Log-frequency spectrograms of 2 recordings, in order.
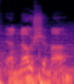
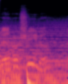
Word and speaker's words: Enoshima: Venue, of course, is Enoshima, not Enoshima. Enoshima is how the Japanese pronounce it.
